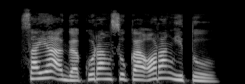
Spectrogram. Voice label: indonesia, negative phrases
